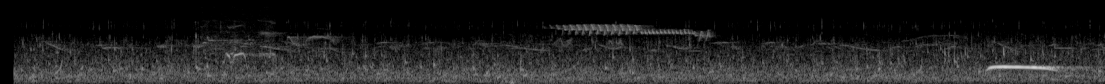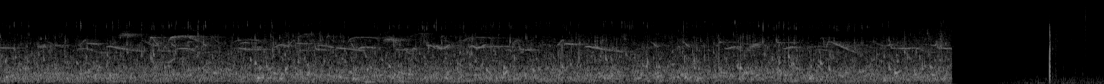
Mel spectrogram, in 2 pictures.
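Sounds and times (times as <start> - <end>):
running water: 0.2 - 20.6
bird chirps: 2.0 - 2.8
low held bird call: 2.0 - 2.9.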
